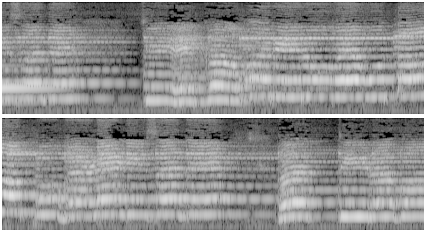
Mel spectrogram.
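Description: A boy singing a Kannada devotional song to Ganapati, with a small toy electronic keyboard holding notes under his voice. The singing breaks briefly about a second in, then carries on.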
